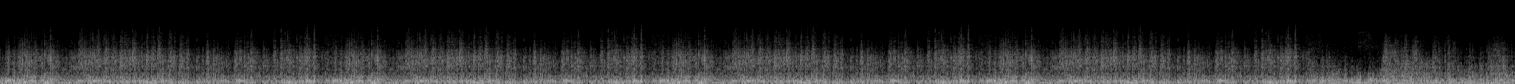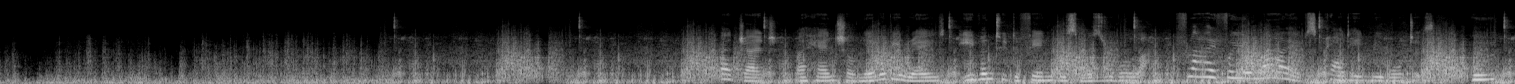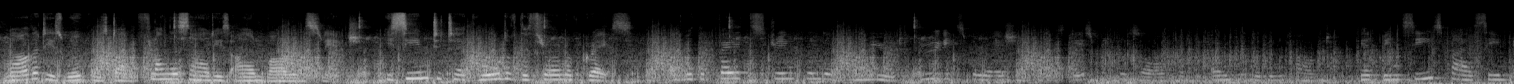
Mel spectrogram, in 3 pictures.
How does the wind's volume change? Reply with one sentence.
The loudness of the wind goes up, then down.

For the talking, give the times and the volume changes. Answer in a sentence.
The talking can be heard from 22.4 to 45.3 s, getting quieter.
